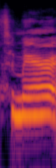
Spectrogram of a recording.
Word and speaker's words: Tamara: is often mispronounced um my Tamara is often mispronounced people like Tamara Tamara like even like I can introduce myself as Tamara and then somebody will immediately start calling me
